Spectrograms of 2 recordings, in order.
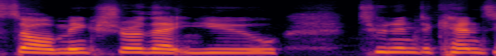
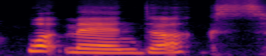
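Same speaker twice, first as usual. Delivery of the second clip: bad, failed, fake British accent. Retelling a story, the speaker voices a woman's reply to her friend: bad British accent. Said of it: "that was totally not a British accent".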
